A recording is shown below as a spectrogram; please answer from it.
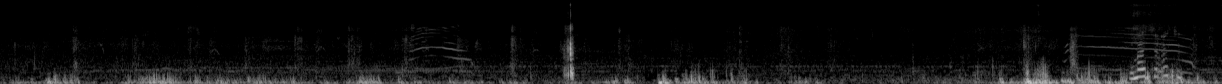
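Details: Somali cat in Hargeisa, Somaliland, giving two short arched meows, one near the middle and one near the end, among heavy low thumps of footsteps and handling noise.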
